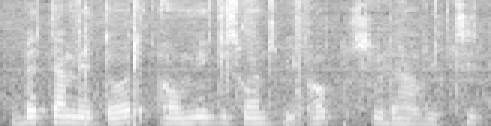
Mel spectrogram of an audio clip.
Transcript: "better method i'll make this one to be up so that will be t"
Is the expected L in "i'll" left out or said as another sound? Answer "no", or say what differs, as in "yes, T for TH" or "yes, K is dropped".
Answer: yes, W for L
